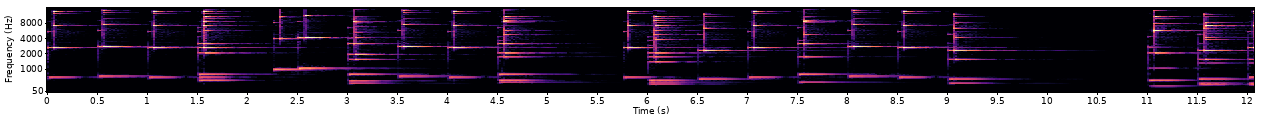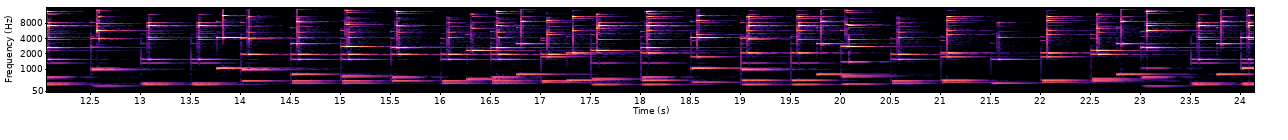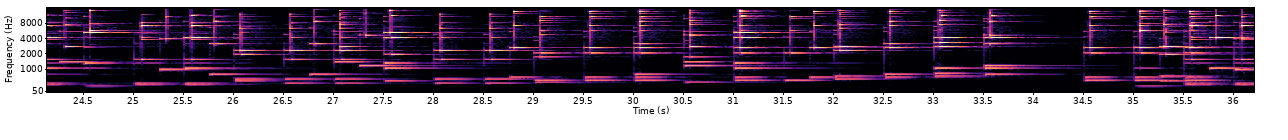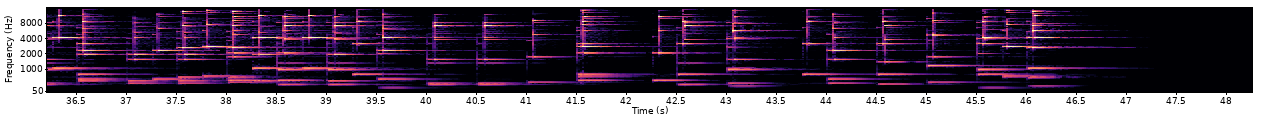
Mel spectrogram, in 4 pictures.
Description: For Jason music box melody
Grand Illusions 30 (F scale)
